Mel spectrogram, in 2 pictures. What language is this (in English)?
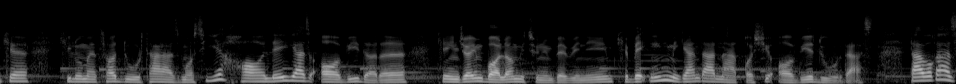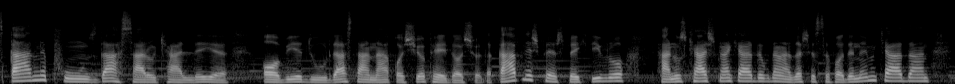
Persian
